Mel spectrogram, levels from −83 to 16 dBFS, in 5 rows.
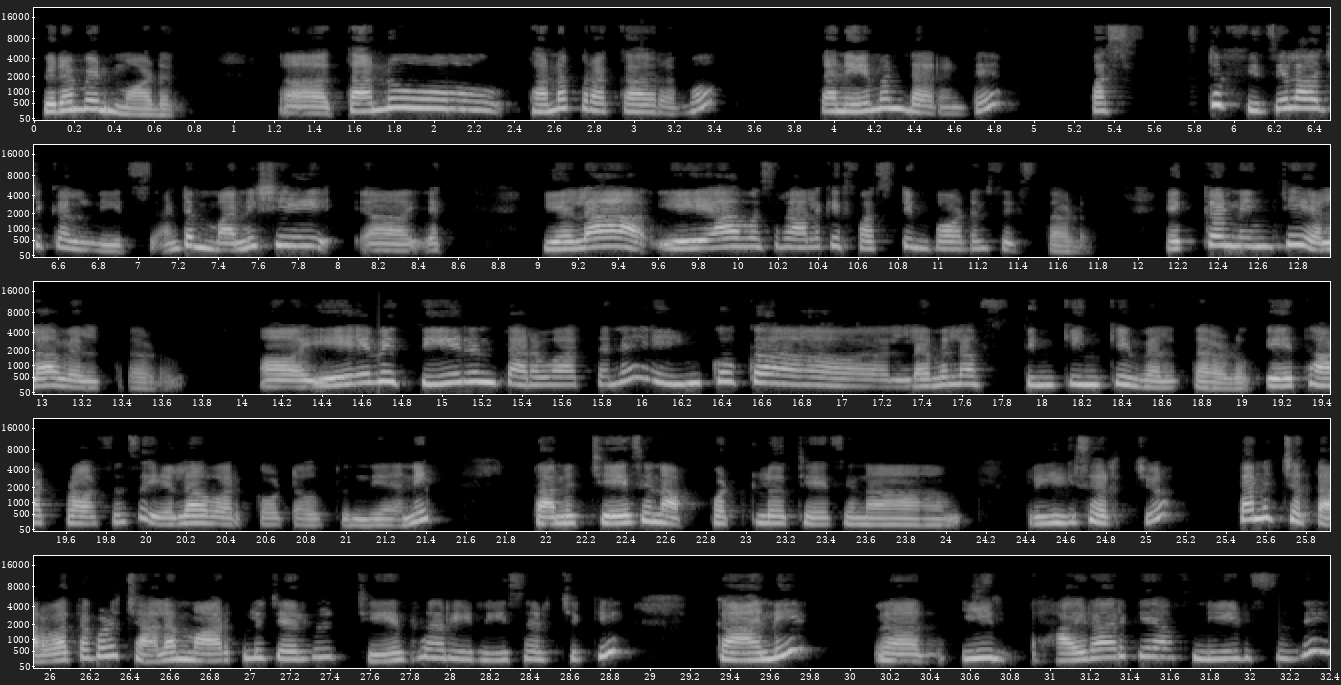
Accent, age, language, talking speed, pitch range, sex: native, 20-39, Telugu, 100 wpm, 210-315 Hz, female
